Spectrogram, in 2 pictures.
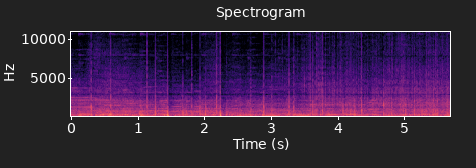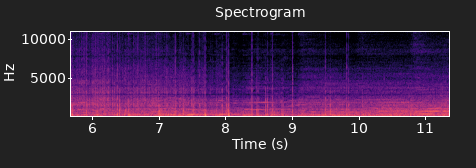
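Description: Fireworks going off in quick succession, a dense run of bangs and crackling pops, over the show's music soundtrack.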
